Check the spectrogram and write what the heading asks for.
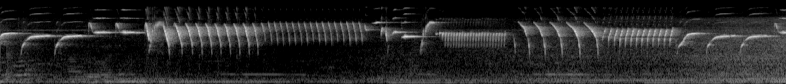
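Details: Canary song made for training other canaries: fast repeated trill phrases, rising whistled slurs and a dense rattling tour, with pitch shifting between phrases and a soft low background hum.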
